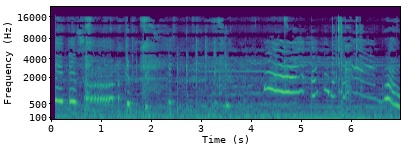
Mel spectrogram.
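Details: 4-month-old baby getting ears pierced: short, high-pitched wailing cries with music and voices in the background; crying in pain.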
